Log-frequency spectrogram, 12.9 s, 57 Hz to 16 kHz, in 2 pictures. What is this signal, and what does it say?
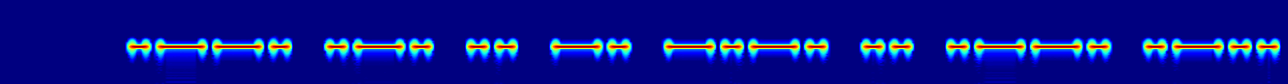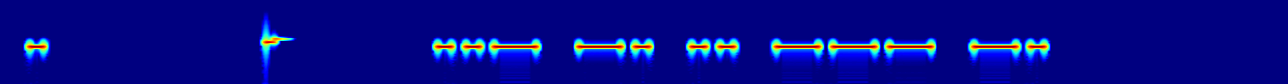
Morse code, heard as a keyed tone, about 17 wpm, 700 Hz. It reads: PRINCIPLE UNION
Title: Sentences from Top 1400 Words - New Word Drill - 17wpm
